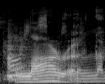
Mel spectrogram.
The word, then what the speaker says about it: Lara: Raider game and Alex was talking about Lara Croft not Laura Croft which I feel like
